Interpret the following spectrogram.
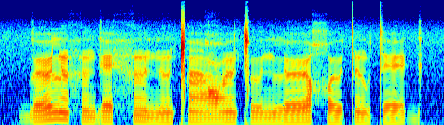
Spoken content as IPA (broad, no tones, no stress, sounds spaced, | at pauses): ɡ œ l ə̃ h ə̃ ɡ ɛ h ə̃ n ə̃ ǁ ã ʕ œ̃ ǀ ɵ n l œ χ ɵ t ə̃ u̯ t ɛ ɡ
